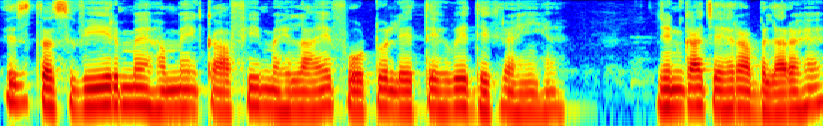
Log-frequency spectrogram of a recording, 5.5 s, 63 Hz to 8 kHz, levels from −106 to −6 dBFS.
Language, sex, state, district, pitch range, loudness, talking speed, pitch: Hindi, male, Uttar Pradesh, Lalitpur, 120-135 Hz, -18 LUFS, 175 wpm, 125 Hz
